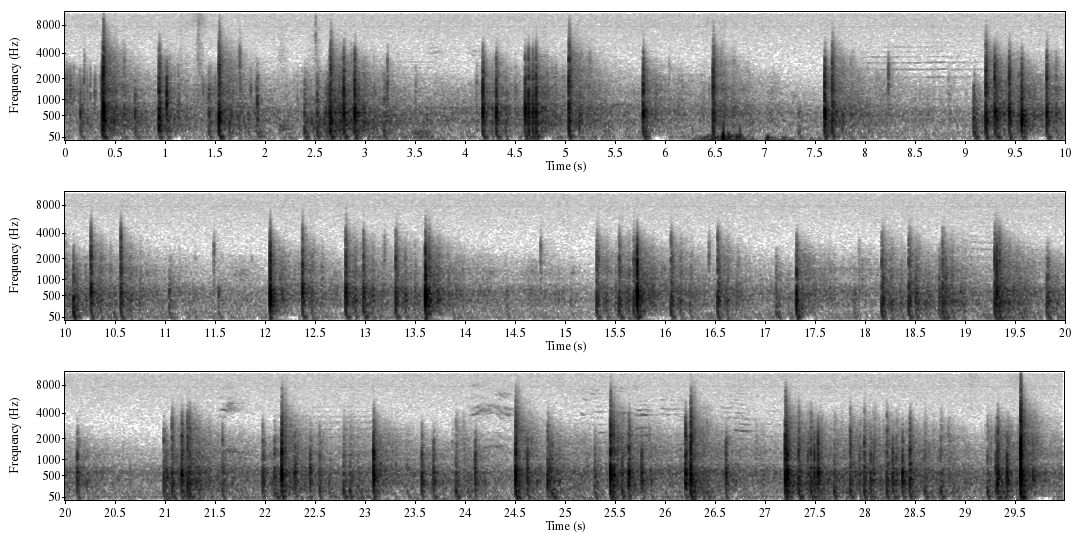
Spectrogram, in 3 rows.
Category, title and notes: Soundscapes > Urban
01 fireworks at midnight
Big fireworks at midnight sharp, in the first minutes of 2026. In the background, small children can sometimes be heard getting excited about the event. Recorded with a zoom h5 recorder, using its own XY capsule.
field-recording, explosion, firecrackers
